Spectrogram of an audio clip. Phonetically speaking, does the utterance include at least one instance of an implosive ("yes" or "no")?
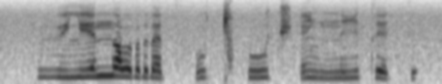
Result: no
